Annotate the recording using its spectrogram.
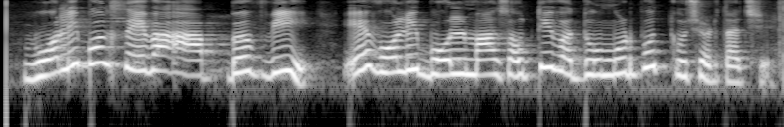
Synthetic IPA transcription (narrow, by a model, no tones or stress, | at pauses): ʋɔlibolseʋaʔːbʋi | eʋɔlibolmãsəwt̪ʰiʋəd̪ʱũmuɽbʱut̪̚kut͡ʃʰəɽt̪at͡ʃʰḛ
